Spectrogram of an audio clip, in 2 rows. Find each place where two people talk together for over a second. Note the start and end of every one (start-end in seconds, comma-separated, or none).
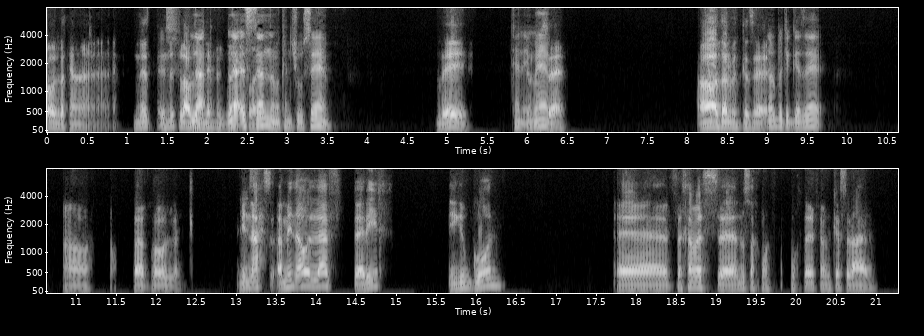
1.4-2.8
